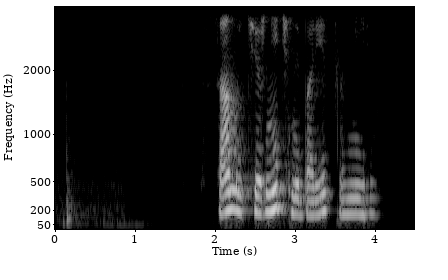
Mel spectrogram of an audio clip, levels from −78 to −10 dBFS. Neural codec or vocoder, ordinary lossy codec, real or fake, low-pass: none; none; real; 3.6 kHz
